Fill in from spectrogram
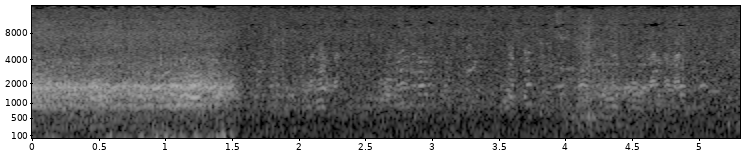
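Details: Pink-footed geese arriving in flocks of tens of thousands at the Montrose Basin estuary, Scotland, in October 2012, give a loud burst of high, yelping honks for about a second and a half, then fainter scattered calls from a distant flock.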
